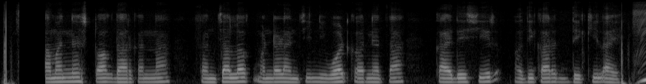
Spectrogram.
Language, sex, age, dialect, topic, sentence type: Marathi, male, 18-24, Varhadi, banking, statement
